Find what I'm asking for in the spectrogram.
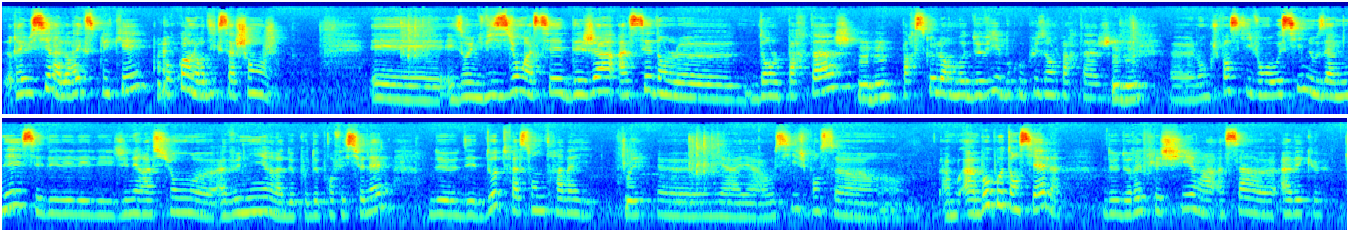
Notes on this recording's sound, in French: Émission spéciale enregistrée au colloque KONTINÜUM 2020. Dans cette émission spéciale enregistrée au colloque KONTINÜUM 2020.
